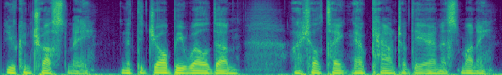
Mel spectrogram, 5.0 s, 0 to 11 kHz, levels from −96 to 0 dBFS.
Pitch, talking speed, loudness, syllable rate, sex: 95 Hz, 240 wpm, -17 LUFS, 5.3 syllables/s, male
